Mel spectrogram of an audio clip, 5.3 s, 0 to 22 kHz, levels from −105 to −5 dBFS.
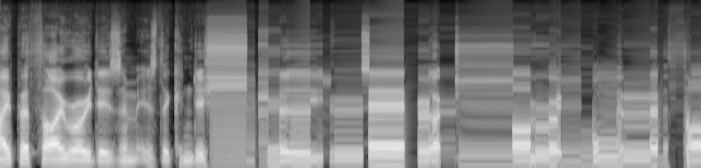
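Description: Right after "is the", at about 1.57 s, the speech collapses into robotic sound from repeated short buffers and stays that way to the end. It's a rigid, metallic 100 Hz buzz, likely from the same 10 ms chunk being looped while fresh audio is skipped.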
